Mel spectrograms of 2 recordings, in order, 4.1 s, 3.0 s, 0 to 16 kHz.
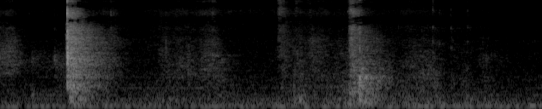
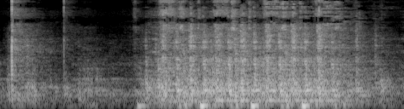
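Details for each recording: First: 1969 Cub Cadet 105 with a chronic hard-start problem, ignition newly grounded: steady cranking with regular compression thumps under two per second, never catches; cranks without firing. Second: 1969 Cub Cadet 105 single-cylinder with a long-standing hard-start problem, hydrostatic transmission pump pulled: starter spins it freely and quickly, about three and a half even compression beats a second, no drag; much easier cranking than before.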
